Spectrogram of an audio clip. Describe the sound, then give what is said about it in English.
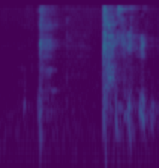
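Coughing from a preacher in the middle of a sermon: one sharp burst, then after a pause a longer, rougher fit of a few coughs. The coughs are fairly faint and heard alone, without speech. “I'm sorry, this doggone cough.”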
